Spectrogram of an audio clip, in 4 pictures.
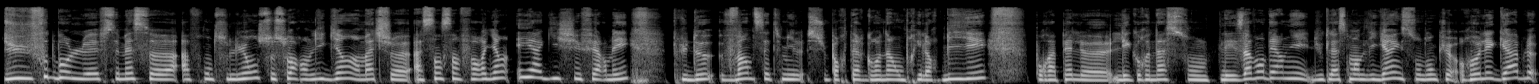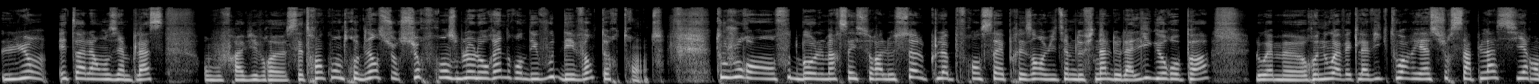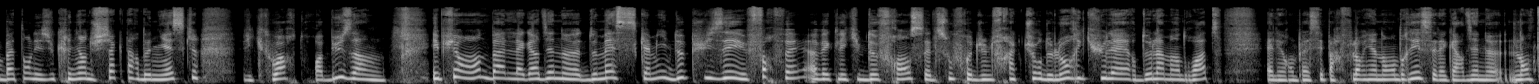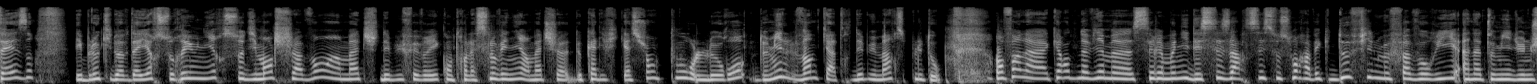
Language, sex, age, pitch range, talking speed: French, female, 20-39, 225-275 Hz, 180 wpm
